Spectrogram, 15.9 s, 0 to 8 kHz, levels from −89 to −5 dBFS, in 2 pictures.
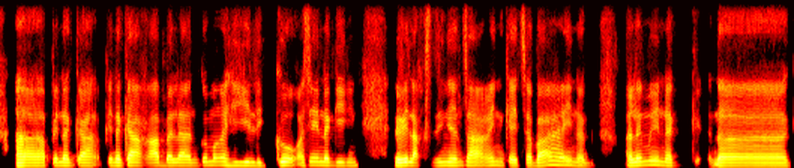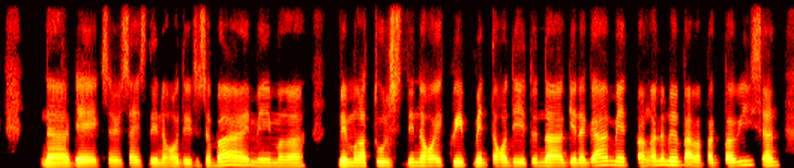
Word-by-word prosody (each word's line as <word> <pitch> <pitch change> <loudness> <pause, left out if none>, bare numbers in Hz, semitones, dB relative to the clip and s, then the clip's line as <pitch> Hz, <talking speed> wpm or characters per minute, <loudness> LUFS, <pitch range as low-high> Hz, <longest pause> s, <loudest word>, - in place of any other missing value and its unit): ah, 140 0 +5
pinagka 150 -2 0
pinagkakaabalahan 150 -1 +1
ko, 170 - -5
mga 170 -1 0
hilig 155 -2 -3
ko, 165 -1 +4
kasi 170 -1 -2
naging 155 -2 -2 0.4
relax 145 0 +4
din 160 +1 0
yan 160 - 0
sa 160 - +2
akin 85 0 -2
kahit 140 - -1
sa 140 - +1
bahay 175 +4 +2
nag - - -3 0.4
alam 160 +4 +4
mo 185 - 0
yun, 155 -2 +1
nag 135 - -14 0.3
nag 135 -1 +2 0.5
nag-e-exercise 140 0 0
din 140 -1 -1
ako 135 - -2
dito 135 +2 -4
sa - - -2
bahay, 85 -2 +2
may 145 0 -3
mga 140 -1 -1 0.4
may 140 - +6
mga 150 +1 +2
tools 155 -2 -1
din 150 +1 -4
ako, 155 0 +2
equipment 150 -1 0
ako 150 0 +1
dito 150 0 -4
na 145 -1 +2
ginagamit 160 +4 0
pang - - -2
alam - - -1
mo 180 - +3
'yon, 170 - -4
para 150 - +3
pagpawisan, 160 +4 -1
150 Hz, 180 wpm, -23 LUFS, 140-155 Hz, 0.5 s, may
